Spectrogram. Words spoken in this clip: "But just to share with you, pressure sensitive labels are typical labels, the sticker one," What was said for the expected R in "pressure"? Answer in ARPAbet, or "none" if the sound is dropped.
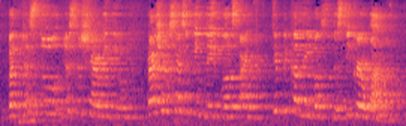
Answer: R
